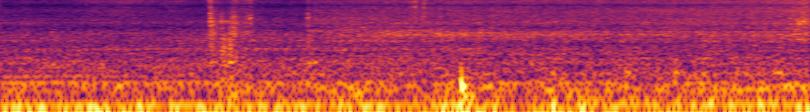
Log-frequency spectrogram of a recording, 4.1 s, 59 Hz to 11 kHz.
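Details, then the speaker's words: Normal rear suspension on a Saturn Vue 2.2 on a test drive after fitting a rear rubber spring isolator: only low, even road rumble with no slapping or clunking; the earlier rear noise is gone. "But that noise coming from the rear before seems to have gone away. So that rubber isolator must have fixed it."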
